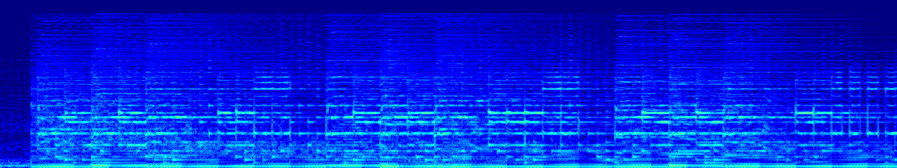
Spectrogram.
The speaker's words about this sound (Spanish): Y ahora vamos a dar paso a la cabecera y vamos empezamos. A, venga, la cabecera, vamos. Vámonos.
